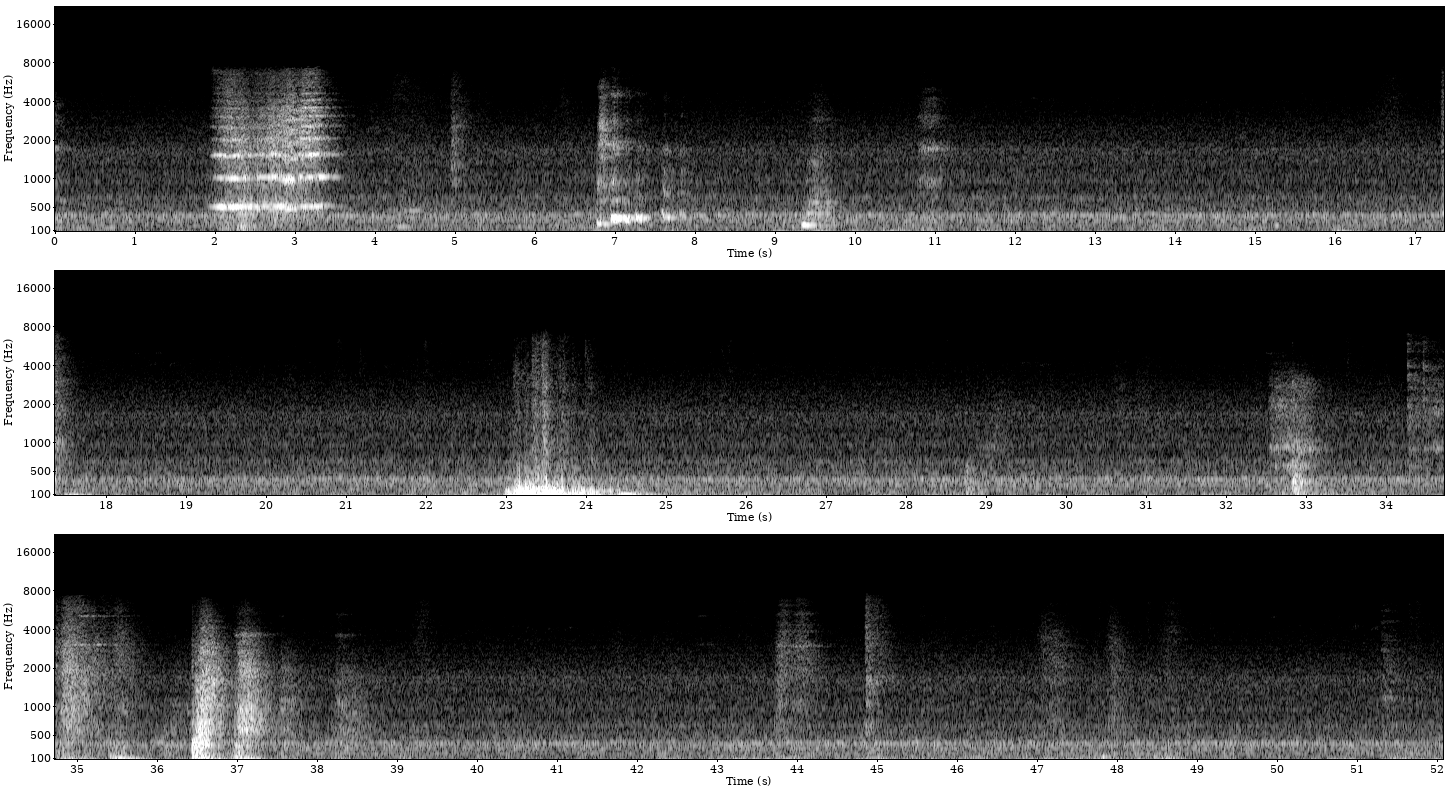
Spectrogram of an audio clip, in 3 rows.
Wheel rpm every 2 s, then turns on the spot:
0, 0, 0, 0, 0, 0, 0, 0, 0, 0, 0, 0, 0, 0, 0, 0, 0, 0, 0, 0, 0, 0, 0, 0, 0, 0.
none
